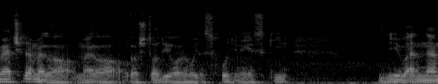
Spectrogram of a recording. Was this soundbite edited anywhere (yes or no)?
yes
